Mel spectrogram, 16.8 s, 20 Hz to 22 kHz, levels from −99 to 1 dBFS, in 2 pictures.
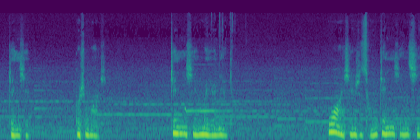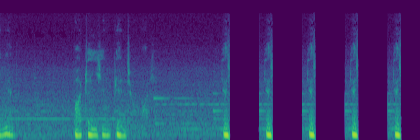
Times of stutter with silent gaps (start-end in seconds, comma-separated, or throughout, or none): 12.99-16.80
